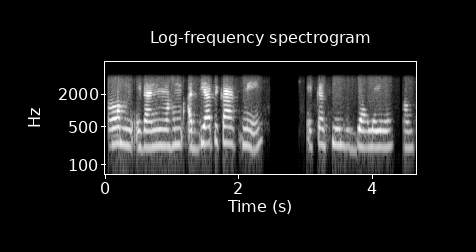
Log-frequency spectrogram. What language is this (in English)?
Sanskrit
